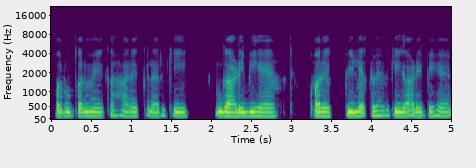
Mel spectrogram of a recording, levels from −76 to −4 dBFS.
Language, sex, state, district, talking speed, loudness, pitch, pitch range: Hindi, male, Bihar, West Champaran, 215 wpm, -19 LUFS, 145 Hz, 145-150 Hz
